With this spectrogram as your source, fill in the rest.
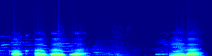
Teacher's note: क वर्ग में कंठ से निकलता है कहां से निकलता है कंठ से क वर्ग बोलते है इसको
